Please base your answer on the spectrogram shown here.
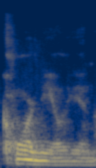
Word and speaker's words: carnelian: Carnelon. Here's how I spell it. C A R N E L I A N. In the old old um texts, you see it called like Cornelian.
